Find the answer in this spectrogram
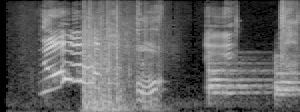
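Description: Anime soundtrack: a character's rising cry, then a dull thud with a short exclamation over it, followed by a held musical chord starting about a second and a half in.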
